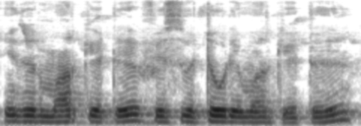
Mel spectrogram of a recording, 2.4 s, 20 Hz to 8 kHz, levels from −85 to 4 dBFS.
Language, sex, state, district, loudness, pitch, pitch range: Tamil, male, Tamil Nadu, Kanyakumari, -15 LUFS, 135 Hz, 125-140 Hz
